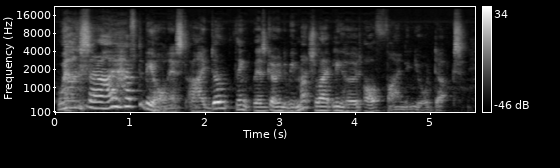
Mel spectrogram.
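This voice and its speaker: A man's voice: mid-range voice, very animated, normal speed. A man playing an exasperated, sarcastic police constable in a comic reading, officiously polite with fraying patience. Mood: incredulous. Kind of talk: comic two-hander read from a book. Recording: distant, echoey room recording.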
